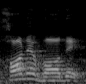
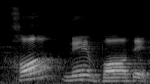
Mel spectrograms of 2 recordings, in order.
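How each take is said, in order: First: Said in the usual way. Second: খনে বদে drawn out very slowly, syllable by syllable; slow demo. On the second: Shown as a demonstration. Teacher models the Persian word for students, very slowly. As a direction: stretch খনে বদে so students hear every sound. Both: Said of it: "এটার উচ্চারণটা আমরা দেখি".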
